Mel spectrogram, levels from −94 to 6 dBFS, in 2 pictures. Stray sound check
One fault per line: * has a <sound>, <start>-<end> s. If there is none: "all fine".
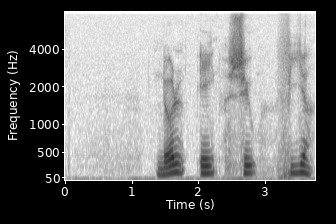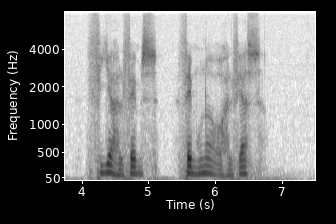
all fine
